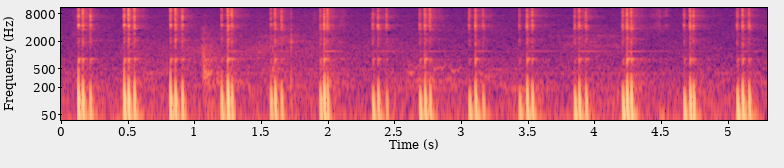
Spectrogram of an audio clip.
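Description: Fingernails tap the outside wall of a small, hollow, empty stainless steel bowl held on its side, giving 14 separate taps in a slow, loosely steady rhythm. Each tap is a short, dull low knock with a bright metallic tick on top that dies away almost at once.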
